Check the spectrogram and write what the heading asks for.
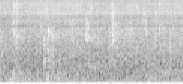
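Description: A few light, uneven knocks and clicks of objects being handled on a wooden pulpit, over a steady low rumble.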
